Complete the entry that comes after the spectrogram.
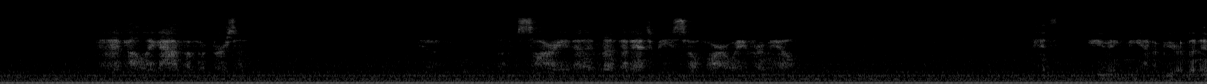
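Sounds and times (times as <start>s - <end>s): steady low hum: 0.0s - 12.0s
faint whispering voice: 1.0s - 2.6s, 4.2s - 8.1s, 10.3s - 12.0s.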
